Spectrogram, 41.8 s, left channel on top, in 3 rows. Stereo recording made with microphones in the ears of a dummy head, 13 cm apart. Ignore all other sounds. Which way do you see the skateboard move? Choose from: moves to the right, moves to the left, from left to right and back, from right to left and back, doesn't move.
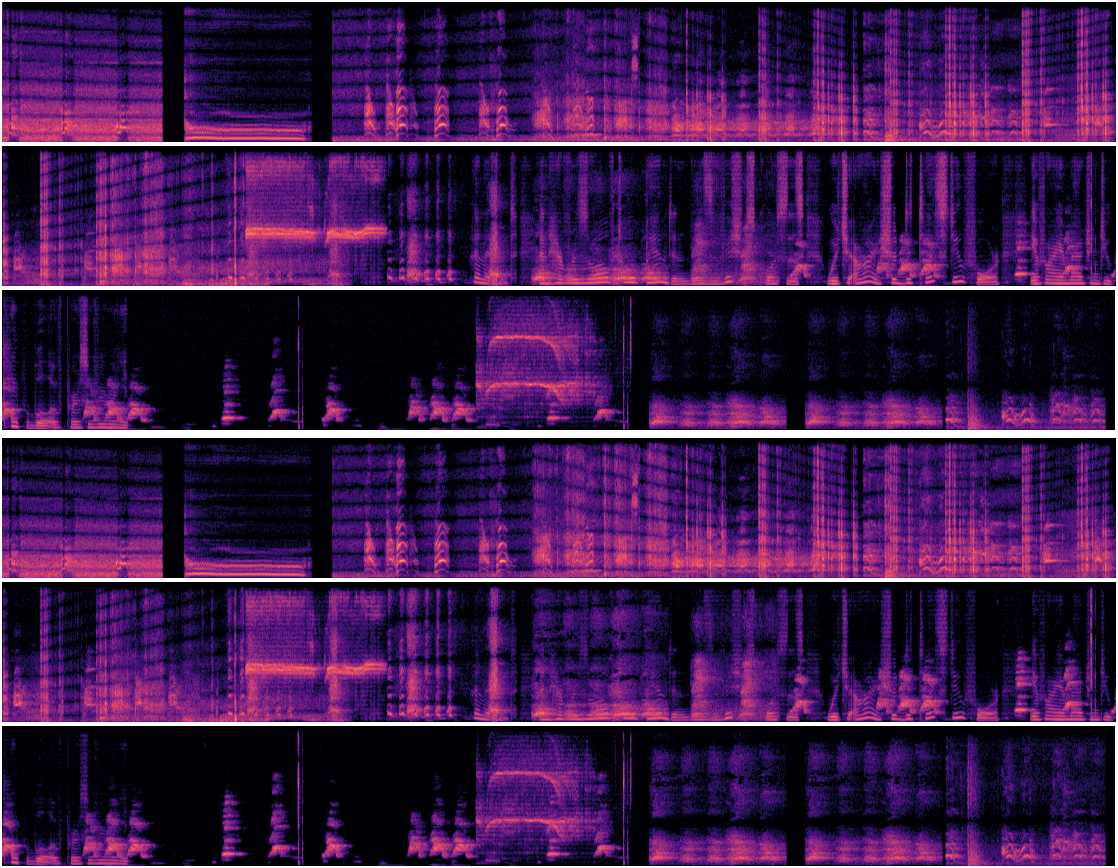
moves to the left.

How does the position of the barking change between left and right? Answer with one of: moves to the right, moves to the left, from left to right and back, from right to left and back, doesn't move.
moves to the right.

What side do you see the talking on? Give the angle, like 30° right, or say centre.
70° left.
